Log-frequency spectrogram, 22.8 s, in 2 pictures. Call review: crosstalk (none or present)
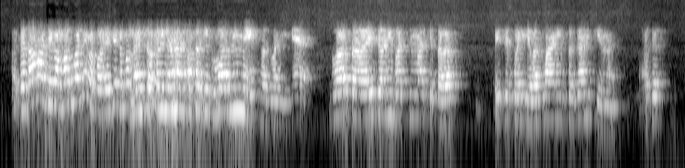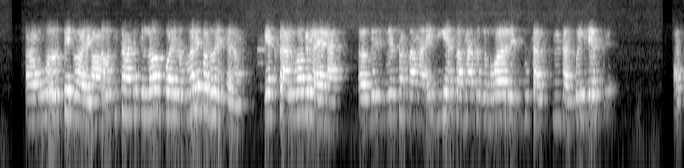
present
